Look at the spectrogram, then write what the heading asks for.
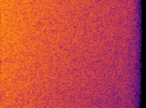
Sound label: steam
